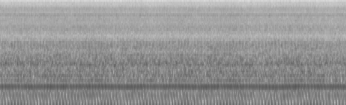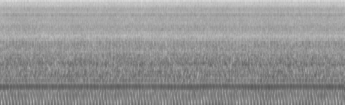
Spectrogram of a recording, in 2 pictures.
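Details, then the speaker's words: Kohler engine on a Lawn-Boy mower that only starts on starter fluid, running after a starter-fluid start with the air cleaner off: steady, slightly ragged hum; a minor clog in the carb's tiny top jet. "it almost sounds like the choke sounds like there's a very minor clog"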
